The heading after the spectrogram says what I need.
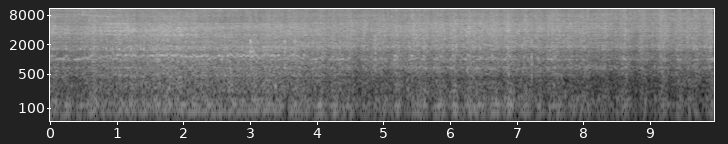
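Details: Lunch truck petrol engine after an oil change and spark plug refit, cold start idling on choke: a slightly stumbling, uneven beat under hiss. It is possibly running a little lean and still needs tuning.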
